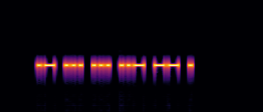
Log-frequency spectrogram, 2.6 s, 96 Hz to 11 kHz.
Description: Morse code, heard as a keyed tone, about 36 wpm, 700 Hz. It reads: ASSUME
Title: Sentences from Top 1500 Words - New Word Drill - 35wpm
